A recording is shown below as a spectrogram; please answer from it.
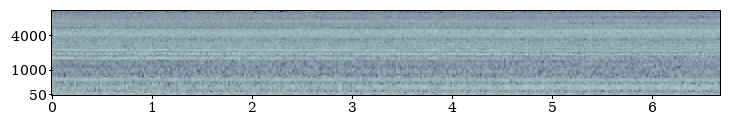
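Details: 2009 Subaru Outback idling, first start after steering rack replacement with fresh fluid and the system bled: steady loud whine that never settles; the power steering pump is believed bad, staying loud even after bleeding.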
